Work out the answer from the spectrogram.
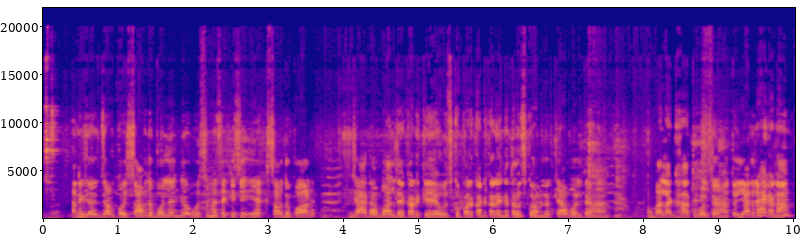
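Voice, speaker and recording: A male teacher giving an exam-prep grammar lesson, quizzing listeners with repeated questions and then answering them himself. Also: very high voice. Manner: repetitive, drilling delivery.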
